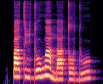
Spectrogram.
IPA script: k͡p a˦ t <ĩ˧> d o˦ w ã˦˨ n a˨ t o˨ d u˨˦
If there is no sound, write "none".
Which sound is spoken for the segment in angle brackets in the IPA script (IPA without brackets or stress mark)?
i˧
